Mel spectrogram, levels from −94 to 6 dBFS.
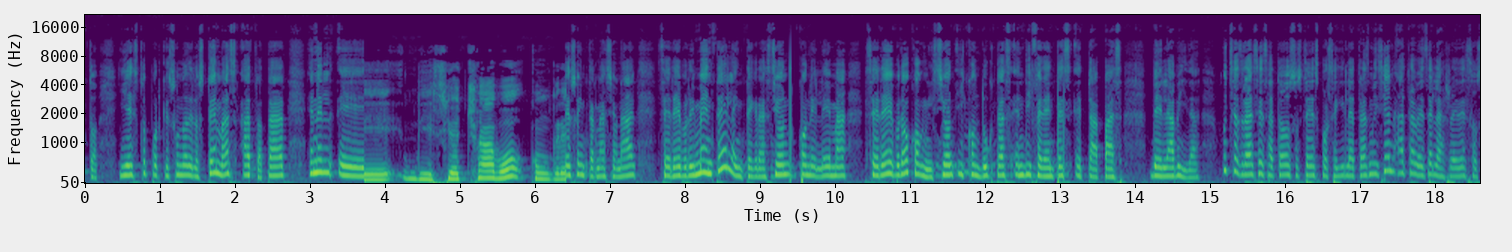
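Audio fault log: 3.72–6.42 s, section at the wrong speed: the sound turns deep and sluggish, about ten semitones lower, running at 0.6 times normal speed, likely from playback on a mismatched clock.
9.40–9.59 s and 12.97–13.08 s, loud pop: each is a sharp double pop, roughly 10 dB above the sound, which carries on underneath, likely from a voltage pulse such as static or a switch.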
